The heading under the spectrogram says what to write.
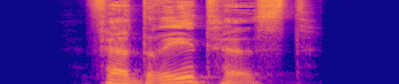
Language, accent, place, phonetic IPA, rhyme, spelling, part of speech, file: German, Germany, Berlin, [fɛɐ̯ˈdʁeːtəst], -eːtəst, verdrehtest, verb, De-verdrehtest.ogg
- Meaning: inflection of verdrehen: 1. second-person singular preterite 2. second-person singular subjunctive II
